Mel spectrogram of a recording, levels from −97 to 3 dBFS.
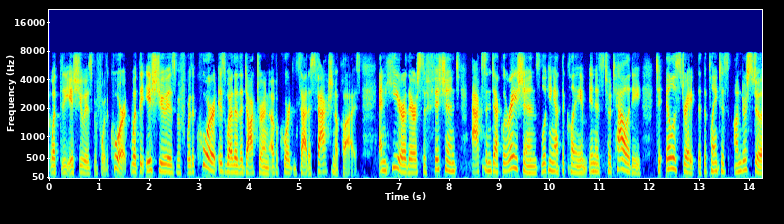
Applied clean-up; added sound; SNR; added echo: none; none; none; none.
